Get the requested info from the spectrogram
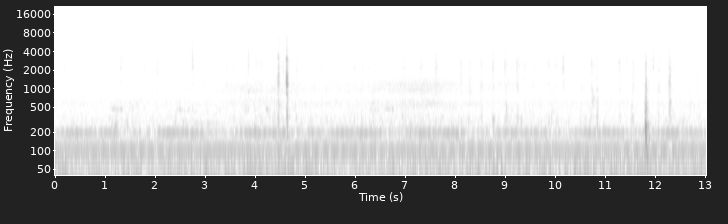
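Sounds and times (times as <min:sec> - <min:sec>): low electrical hum: 0:00.0 - 0:13.0
person chewing: 0:03.8 - 0:12.6.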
